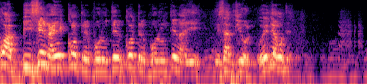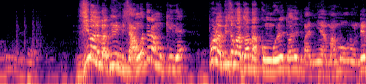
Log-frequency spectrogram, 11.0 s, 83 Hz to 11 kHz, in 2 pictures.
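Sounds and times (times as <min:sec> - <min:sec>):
man speaking loudly: 0:00.0 - 0:04.5, 0:06.7 - 0:11.0
man murmuring quietly: 0:01.7 - 0:06.7, 0:08.3 - 0:08.7.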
